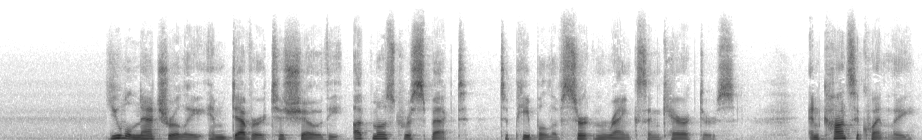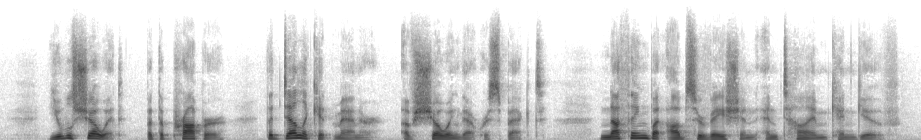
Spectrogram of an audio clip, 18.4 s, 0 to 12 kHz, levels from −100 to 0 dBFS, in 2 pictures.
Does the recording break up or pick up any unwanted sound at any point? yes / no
no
